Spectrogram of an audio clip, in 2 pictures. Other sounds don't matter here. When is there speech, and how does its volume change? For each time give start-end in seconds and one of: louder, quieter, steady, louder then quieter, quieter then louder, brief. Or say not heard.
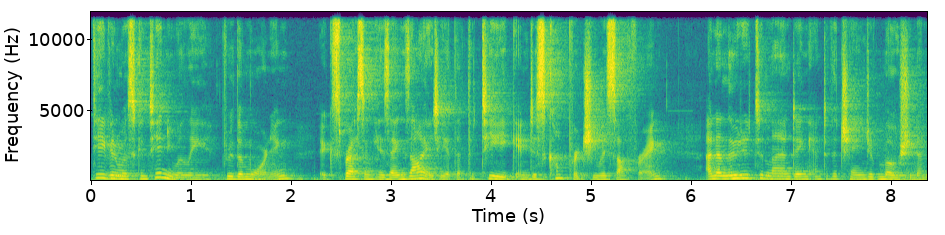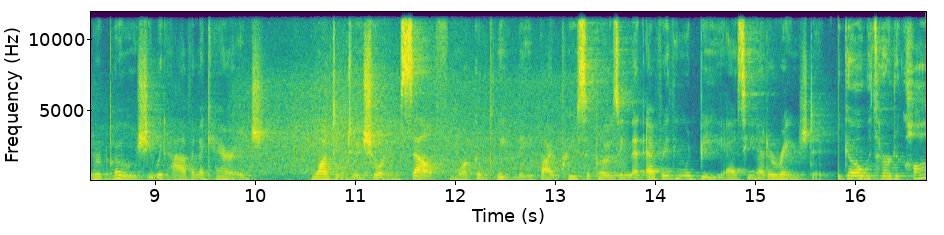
0.0-16.6 steady.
